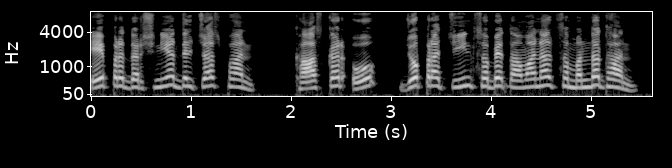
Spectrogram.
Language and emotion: Punjabi, surprised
